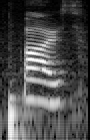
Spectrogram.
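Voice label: "bars", US English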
